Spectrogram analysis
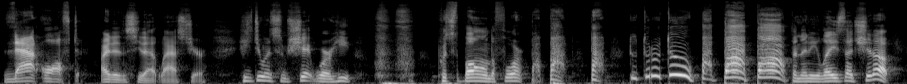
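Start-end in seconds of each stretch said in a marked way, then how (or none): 2.4-7.9 bouncy high bop-bop dribble noises, rising higher; scatting dribble sounds. Retold or imitated. Podcaster miming Ausar's dribble, high scatted bops. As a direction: scat the dribble like a beat.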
